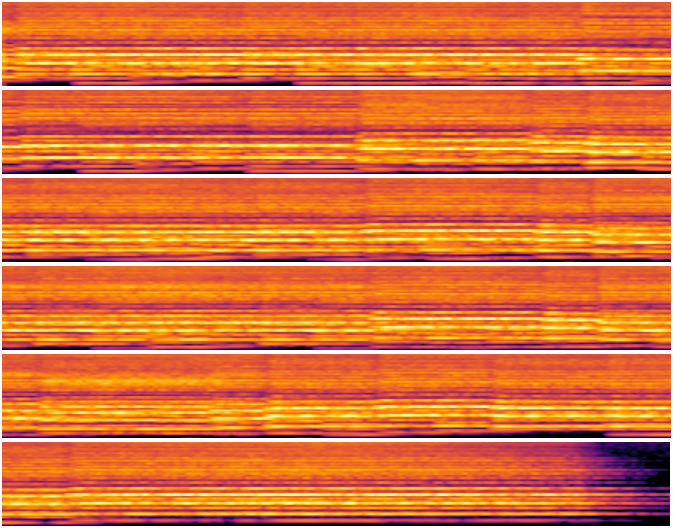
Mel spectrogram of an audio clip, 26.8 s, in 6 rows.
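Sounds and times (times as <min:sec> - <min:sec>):
choir singing alto over bass: 0:00.0 - 0:26.5.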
